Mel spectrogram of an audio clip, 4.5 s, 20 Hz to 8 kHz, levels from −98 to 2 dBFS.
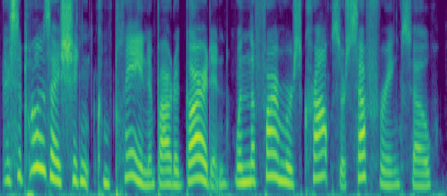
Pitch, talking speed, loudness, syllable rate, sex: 260 Hz, 200 wpm, -17 LUFS, 5.9 syllables/s, female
